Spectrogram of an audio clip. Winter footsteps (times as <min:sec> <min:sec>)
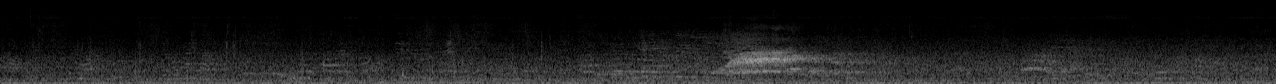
0:00.0 0:06.0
